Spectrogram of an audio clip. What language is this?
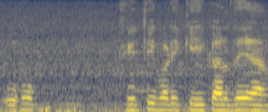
Punjabi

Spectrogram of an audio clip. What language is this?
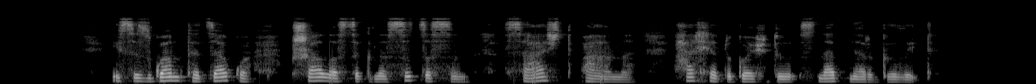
Abkhazian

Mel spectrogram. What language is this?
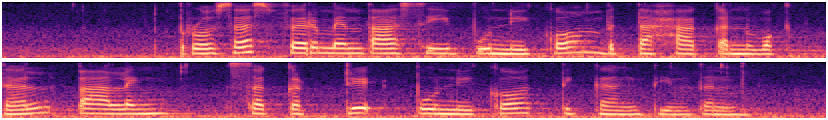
Javanese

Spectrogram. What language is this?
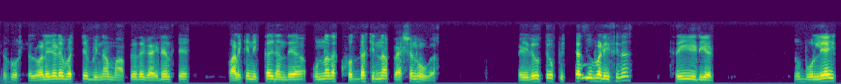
Punjabi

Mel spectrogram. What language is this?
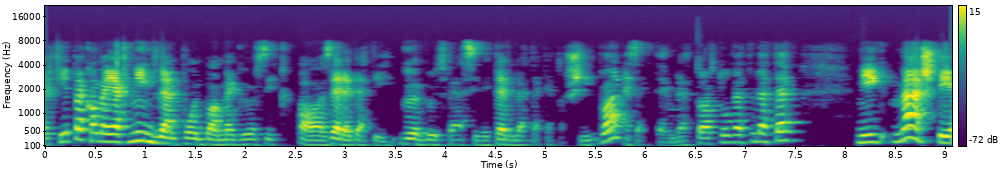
Hungarian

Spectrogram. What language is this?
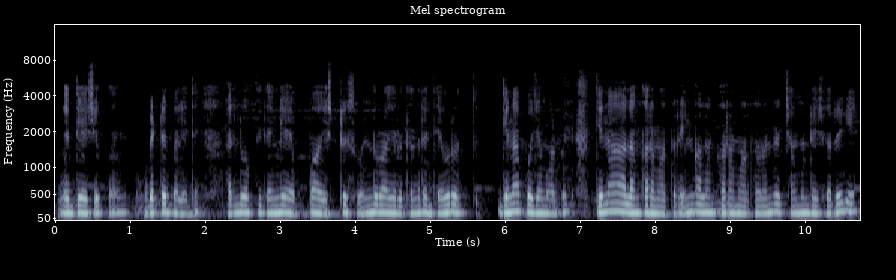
Kannada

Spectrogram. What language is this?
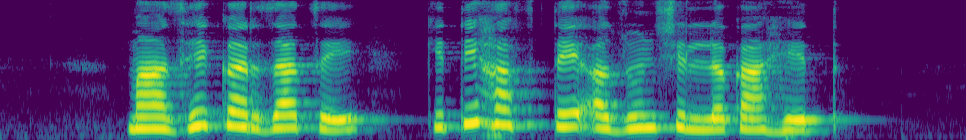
Marathi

